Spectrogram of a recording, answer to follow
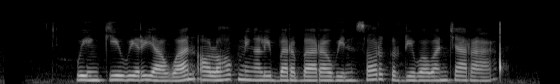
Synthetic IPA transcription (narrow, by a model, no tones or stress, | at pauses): wiŋkiwirijawanʔɔlɔɦɔk̚niŋalibarbaɾawinsɔrkɨrdiwawaɲt͡ʃaɾa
